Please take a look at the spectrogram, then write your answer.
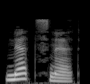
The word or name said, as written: netsenet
